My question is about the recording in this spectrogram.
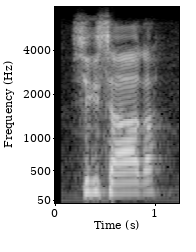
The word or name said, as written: sigsaaga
